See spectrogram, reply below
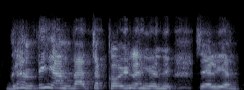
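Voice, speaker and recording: A woman's voice: sits high, normal speed. Fervent woman testifying on a video call. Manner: fervent, rambling, acts out quoted dialogue. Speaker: participant sharing a testimony.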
